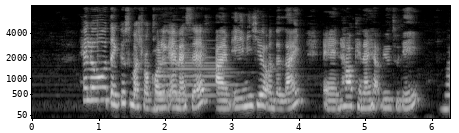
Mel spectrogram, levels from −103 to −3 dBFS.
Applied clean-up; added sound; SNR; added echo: classical method WPE with log-MMSE.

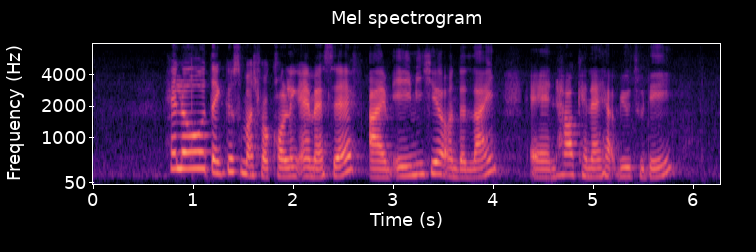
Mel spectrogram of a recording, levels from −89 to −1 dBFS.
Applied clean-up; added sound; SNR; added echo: none; none; none; none.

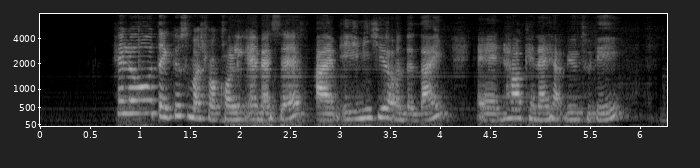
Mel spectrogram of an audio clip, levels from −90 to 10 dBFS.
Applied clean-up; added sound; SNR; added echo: neural separator model SepFormer DNS4.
